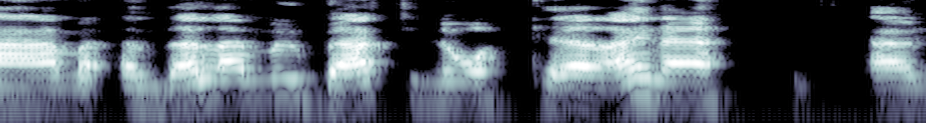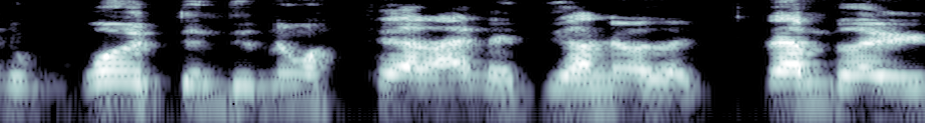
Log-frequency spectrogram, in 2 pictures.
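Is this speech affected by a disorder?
Yes: cerebral palsy; speech therapy in childhood.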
